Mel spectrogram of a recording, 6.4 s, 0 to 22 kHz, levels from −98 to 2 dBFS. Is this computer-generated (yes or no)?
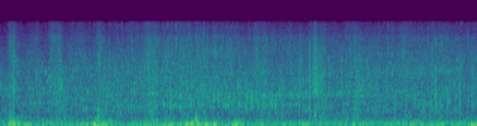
no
